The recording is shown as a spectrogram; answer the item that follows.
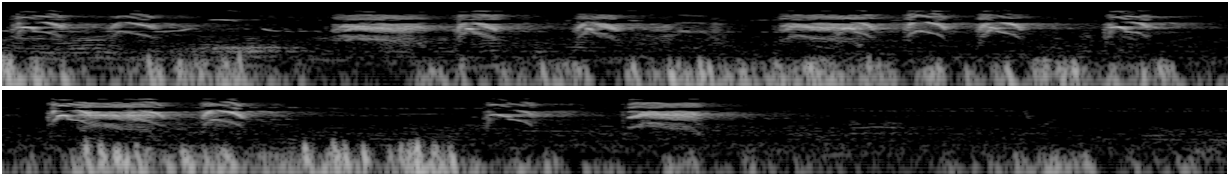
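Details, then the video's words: Several parrots in a backyard moringa tree squawk almost continuously, harsh grating notes tumbling in quick irregular series, fading toward the end, with steady low rumbling background noise. "Parrots in my backyard"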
